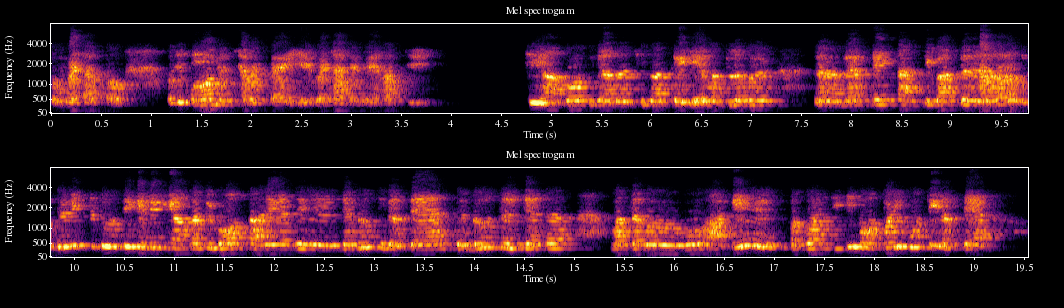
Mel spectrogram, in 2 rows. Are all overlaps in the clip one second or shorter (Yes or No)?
Yes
